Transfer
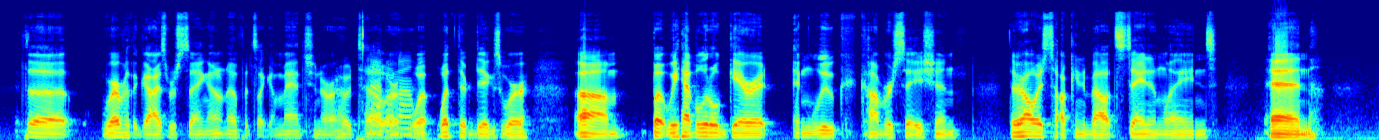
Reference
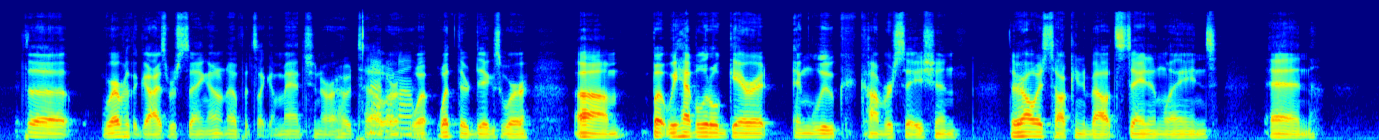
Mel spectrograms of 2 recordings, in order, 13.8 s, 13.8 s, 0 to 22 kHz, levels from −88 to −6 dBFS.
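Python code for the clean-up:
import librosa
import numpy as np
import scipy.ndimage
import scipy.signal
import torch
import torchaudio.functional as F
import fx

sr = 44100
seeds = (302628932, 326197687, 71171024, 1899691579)

y = fx.fix_declip(x, sr, threshold_db=-6.0)
y = fx.fix_interpolate(y, sr, at_s=(4.67, 6.47, 6.8, 8.0, 10.59, 11.94), length_ms=20.0)
y = fx.gain(y, sr, db=fx.steps((0.0, 0.0), (12.56, -8.5)))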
